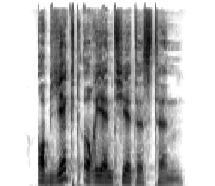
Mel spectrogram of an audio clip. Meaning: 1. superlative degree of objektorientiert 2. inflection of objektorientiert: strong genitive masculine/neuter singular superlative degree
- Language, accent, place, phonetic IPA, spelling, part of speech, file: German, Germany, Berlin, [ɔpˈjɛktʔoʁiɛnˌtiːɐ̯təstn̩], objektorientiertesten, adjective, De-objektorientiertesten.ogg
